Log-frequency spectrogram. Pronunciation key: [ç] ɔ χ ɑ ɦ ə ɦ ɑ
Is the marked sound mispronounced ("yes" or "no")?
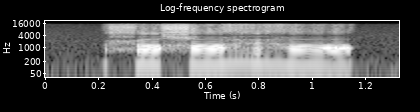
yes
